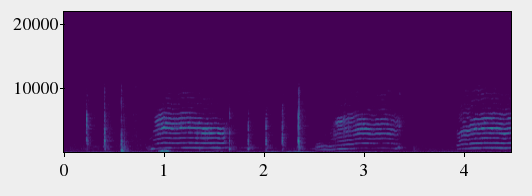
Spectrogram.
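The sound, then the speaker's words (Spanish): A cat meows three times in drawn-out, rising-and-falling cries, fairly loud, with quick keyboard-like clicks tapping at the start and between the first calls. “¿Qué quieres, pequeña? ¿No ves que estoy grabando un poquito?”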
